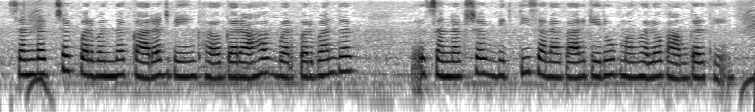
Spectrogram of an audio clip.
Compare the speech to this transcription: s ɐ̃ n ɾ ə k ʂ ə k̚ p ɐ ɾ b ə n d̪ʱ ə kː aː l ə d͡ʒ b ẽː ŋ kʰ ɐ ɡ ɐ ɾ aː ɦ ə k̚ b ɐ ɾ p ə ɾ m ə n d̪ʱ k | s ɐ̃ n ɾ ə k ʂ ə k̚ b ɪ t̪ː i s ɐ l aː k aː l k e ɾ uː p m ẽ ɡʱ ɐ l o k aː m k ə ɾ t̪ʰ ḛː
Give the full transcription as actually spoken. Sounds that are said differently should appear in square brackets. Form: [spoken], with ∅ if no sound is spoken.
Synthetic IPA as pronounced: s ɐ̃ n ɾ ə k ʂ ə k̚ p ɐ ɾ b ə n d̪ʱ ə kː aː [ɾ] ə d͡ʒ b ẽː ŋ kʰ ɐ ɡ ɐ ɾ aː ɦ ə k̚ b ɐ ɾ p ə ɾ [b] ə n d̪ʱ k | s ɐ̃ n ɾ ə k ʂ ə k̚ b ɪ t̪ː i s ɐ l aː k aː [ɾ] k e ɾ uː p m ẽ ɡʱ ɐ l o k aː m k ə ɾ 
